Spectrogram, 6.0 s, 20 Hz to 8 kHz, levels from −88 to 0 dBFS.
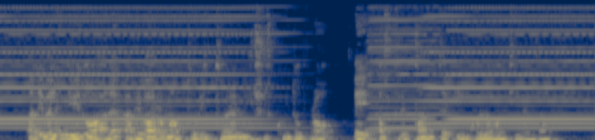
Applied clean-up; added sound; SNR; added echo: none; Harmonica; 9 dB; reverberation time 0.2 s.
